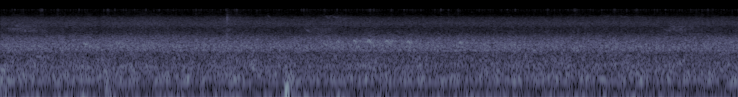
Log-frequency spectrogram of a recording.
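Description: Wind rustles leaves in the trees outdoors.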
